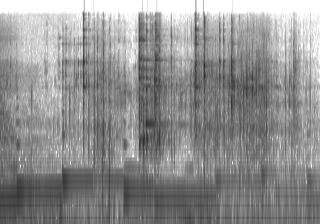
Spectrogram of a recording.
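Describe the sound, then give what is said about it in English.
Ice cubes clink and rattle into a glass of vinegar syrup and water in a quick series of bright, sharp taps over about three seconds, with a low steady hum underneath and no talking. “Add some water in it. Some ice.”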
